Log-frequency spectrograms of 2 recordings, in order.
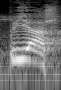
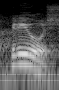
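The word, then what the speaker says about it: Prius: আমরা সবাই বলি কি প্রিয়াস, প্রিয়াস, টয়োটা প্রিয়াস, আমরা সবাই ভুল বলি। ওটার নাম তো প্রিয়াস না, প্রিউস, পিউষ, প্রিউস, প্রিউষ, প্রিউস, প্রিউষ, উষ, প্রিউস।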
